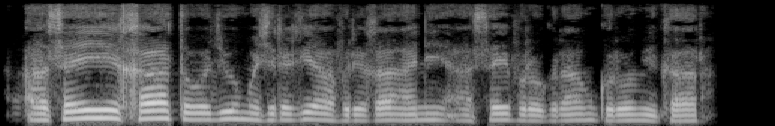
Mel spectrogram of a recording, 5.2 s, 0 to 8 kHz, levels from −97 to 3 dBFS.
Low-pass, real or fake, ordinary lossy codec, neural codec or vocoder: 7.2 kHz; real; MP3, 64 kbps; none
